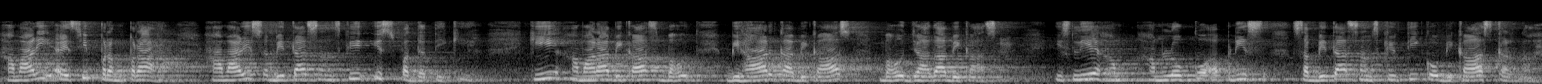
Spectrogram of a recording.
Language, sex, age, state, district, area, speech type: Hindi, male, 45-60, Bihar, Begusarai, urban, spontaneous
